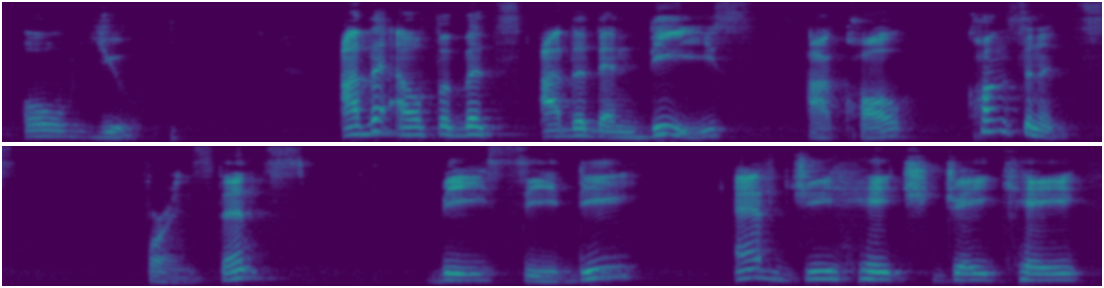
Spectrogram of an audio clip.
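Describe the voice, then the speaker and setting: A male teacher walks learners through spelling rules at a very unhurried pace. His voice is bright and forward, and he says each example word deliberately, often twice, spelling out letters one at a time. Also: mid-range voice. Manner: spells out letters and repeats words slowly for learners. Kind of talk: slow explanatory grammar lesson.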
